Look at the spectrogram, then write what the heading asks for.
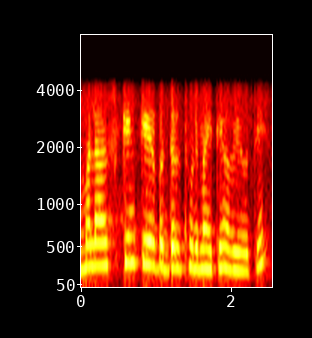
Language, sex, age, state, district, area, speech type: Marathi, female, 18-30, Maharashtra, Osmanabad, rural, conversation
